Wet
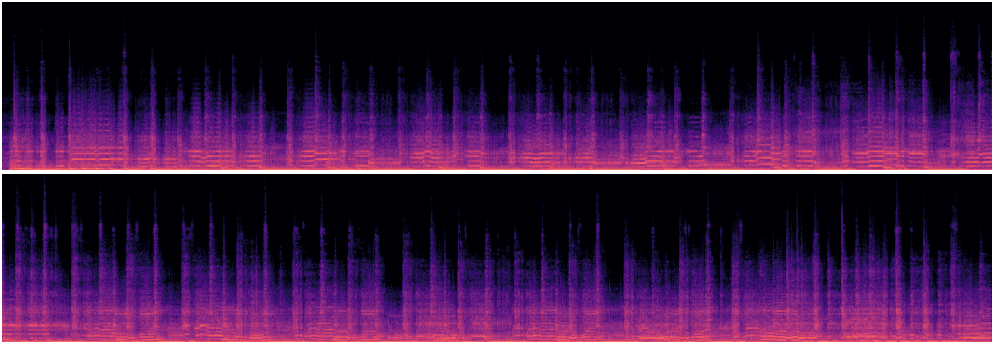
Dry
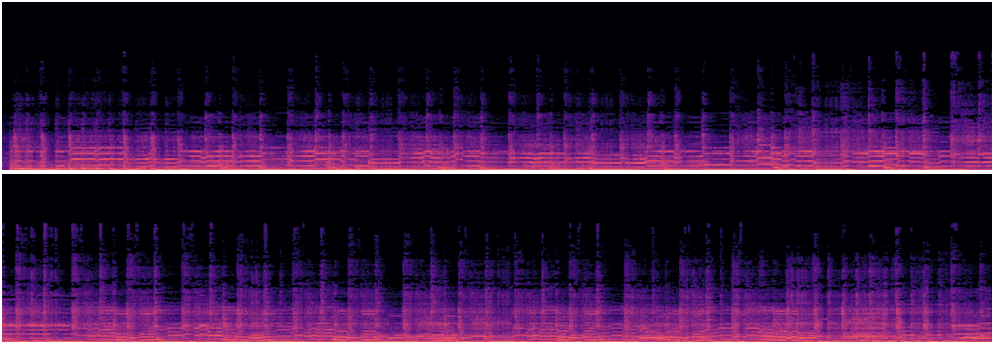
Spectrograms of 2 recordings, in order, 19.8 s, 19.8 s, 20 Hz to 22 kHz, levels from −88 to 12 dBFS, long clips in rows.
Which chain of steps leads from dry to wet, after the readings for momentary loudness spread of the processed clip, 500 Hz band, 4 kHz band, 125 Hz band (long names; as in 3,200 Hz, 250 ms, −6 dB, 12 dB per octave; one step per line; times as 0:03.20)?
1 LU, +2.0 dB, +2.5 dB, +0.5 dB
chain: harmonic generator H 5 −16 dB, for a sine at −15 dBFS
